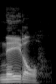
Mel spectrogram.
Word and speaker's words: Natal: It's pronounced natal.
